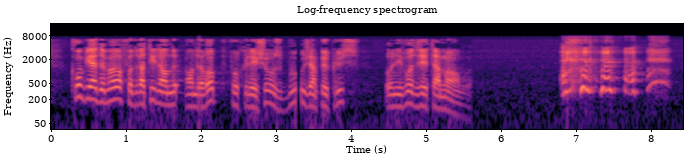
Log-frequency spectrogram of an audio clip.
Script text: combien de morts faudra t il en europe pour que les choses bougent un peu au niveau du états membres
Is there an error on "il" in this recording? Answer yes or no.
no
